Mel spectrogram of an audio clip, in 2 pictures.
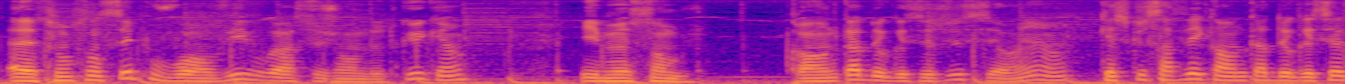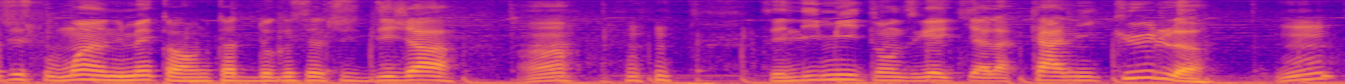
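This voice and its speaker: A young man talking casually over clips in a YouTube reaction video, cracking jokes and tossing in sarcastic asides. His voice sits at an ordinary middle pitch. Soft music plays faintly behind him. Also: brisk. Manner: joking, sarcastic asides, many filler "hein".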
